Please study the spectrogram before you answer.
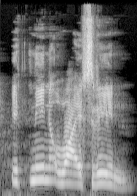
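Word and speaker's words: اثنان وعشرون: আরবি ক্রমিক সংখ্যা 22 দেখতে এরকম, উচ্চারণ হবে ইতনিন ওয়া ইসরিন।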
